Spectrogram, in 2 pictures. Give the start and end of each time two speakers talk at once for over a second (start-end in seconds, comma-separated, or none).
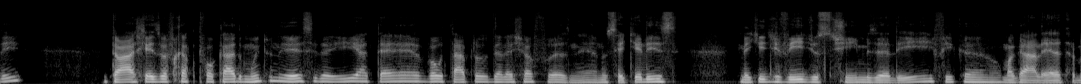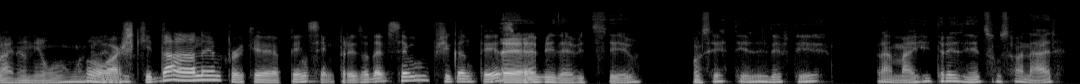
none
